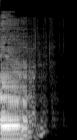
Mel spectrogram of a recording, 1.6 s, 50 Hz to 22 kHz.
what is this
Baritone Ups eb2 v64
The third of the series of saxophone samples. The format is ready to use in sampletank but obviously can be imported to other samplers. The collection includes multiple articulations for a realistic performance.
sampled-instruments, vst, woodwind, baritone-sax, jazz, sax, saxophone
